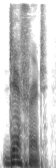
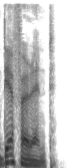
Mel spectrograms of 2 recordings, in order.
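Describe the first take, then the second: First: DIFFERENT as DIF-rent, middle vowel dropped; correct two syllables. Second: DIFFERENT as dif-er-ent, middle vowel sounded; mispronounced, three syllables. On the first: Teacher correcting the longer form, two syllables. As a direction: say different in two falling beats. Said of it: "Two syllables". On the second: Teacher showing what is not said, three syllables. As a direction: give different an extra syllable. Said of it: "I'm not saying different". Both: Shown as a demonstration.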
